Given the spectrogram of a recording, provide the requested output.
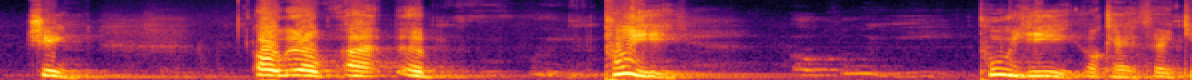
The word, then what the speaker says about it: Puyi: Puyi, say his name for me, Puyi? Qing dynasty. What is it? The Qing is pronounced Qing. Qing. Oh, no, Puyi.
